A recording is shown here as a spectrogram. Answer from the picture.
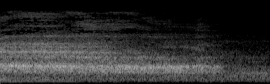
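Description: A long, steady collective exhale from many people breathing out together in a room during a group practice session, a broad airy whoosh that holds for about two seconds before tapering off. Nobody speaks.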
